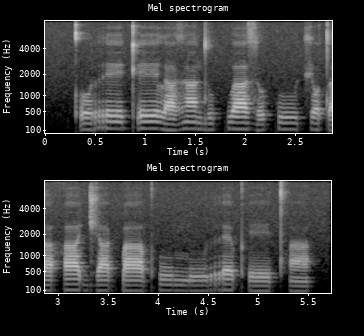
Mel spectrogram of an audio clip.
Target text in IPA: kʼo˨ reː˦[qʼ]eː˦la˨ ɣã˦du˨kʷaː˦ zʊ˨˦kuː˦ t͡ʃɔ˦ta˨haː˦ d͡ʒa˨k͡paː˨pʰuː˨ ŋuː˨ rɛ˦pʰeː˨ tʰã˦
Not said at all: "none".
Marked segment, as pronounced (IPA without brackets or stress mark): kʼ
